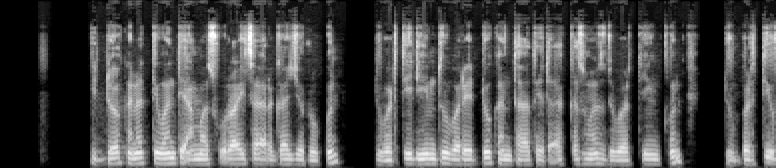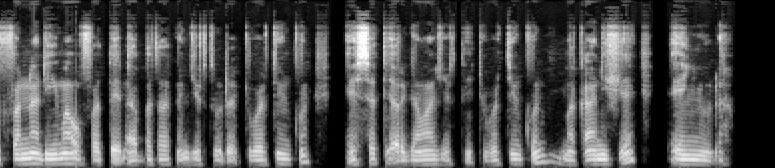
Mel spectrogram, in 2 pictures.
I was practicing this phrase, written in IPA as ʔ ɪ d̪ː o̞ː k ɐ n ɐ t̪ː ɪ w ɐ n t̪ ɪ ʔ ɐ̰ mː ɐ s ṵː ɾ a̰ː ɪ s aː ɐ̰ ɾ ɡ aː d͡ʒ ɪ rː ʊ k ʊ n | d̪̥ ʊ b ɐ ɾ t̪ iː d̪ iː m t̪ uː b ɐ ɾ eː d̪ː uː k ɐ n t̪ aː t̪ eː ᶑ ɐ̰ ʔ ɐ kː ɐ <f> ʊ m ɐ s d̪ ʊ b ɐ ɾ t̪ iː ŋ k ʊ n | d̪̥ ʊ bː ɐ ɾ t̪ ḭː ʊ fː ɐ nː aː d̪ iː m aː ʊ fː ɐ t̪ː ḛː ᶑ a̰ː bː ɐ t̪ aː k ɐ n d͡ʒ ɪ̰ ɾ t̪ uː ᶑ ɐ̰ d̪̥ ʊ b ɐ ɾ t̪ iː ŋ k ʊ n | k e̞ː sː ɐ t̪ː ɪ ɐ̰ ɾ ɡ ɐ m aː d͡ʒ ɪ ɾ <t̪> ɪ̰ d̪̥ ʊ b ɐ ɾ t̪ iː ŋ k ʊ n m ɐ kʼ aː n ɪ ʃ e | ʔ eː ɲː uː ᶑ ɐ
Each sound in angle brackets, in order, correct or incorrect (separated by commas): incorrect, correct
